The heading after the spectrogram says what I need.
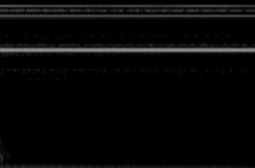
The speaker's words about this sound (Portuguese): Ele é um tinido, um tomzinho.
